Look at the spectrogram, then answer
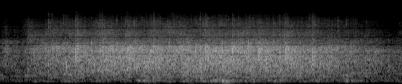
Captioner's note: audience applauding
